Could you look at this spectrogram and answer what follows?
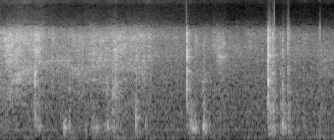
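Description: Onion, tomato and ginger-garlic paste being stirred in a pot for a beef and apple gourd curry, with a steady sizzling fry under scraping spoon strokes and a couple of sharper knocks against the pot.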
